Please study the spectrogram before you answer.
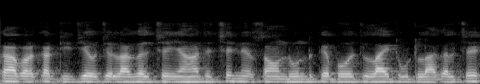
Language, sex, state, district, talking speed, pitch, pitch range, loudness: Maithili, male, Bihar, Supaul, 210 wpm, 125 Hz, 120-130 Hz, -18 LUFS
